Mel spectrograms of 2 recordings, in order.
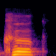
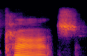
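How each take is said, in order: First: The name sounds like the word cook. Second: The name ends with a ch sound.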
